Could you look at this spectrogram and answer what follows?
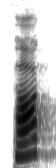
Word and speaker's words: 밖: In all of these instances, the sound reverts back to the softest sound.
